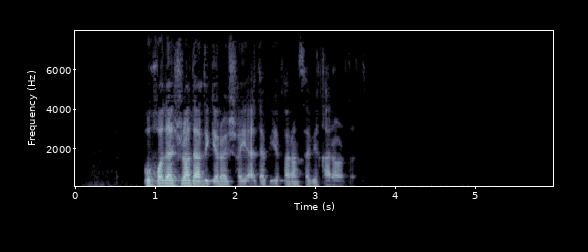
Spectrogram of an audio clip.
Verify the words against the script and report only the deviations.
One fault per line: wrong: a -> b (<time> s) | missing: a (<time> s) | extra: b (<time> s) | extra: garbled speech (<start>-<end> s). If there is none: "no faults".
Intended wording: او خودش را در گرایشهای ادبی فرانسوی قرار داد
no faults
